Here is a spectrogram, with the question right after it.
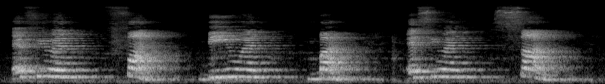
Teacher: If you listen carefully, the A sound is coming again and again in the vowel U.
